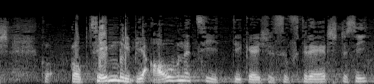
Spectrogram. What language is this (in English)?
Swiss German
